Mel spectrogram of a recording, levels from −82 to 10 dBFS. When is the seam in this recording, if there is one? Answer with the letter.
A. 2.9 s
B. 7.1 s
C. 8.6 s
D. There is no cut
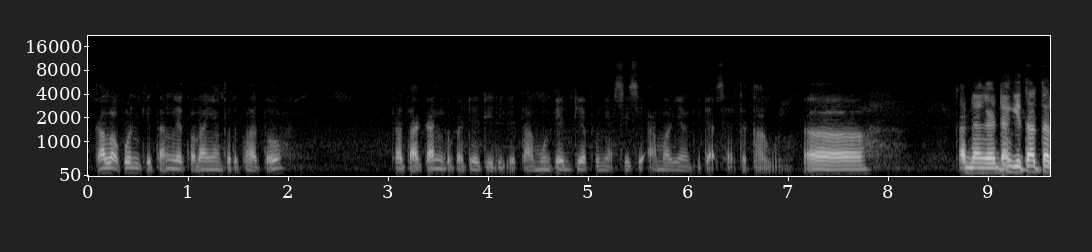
B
